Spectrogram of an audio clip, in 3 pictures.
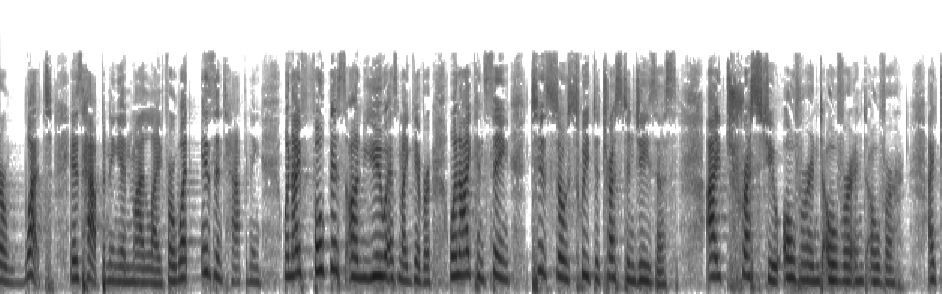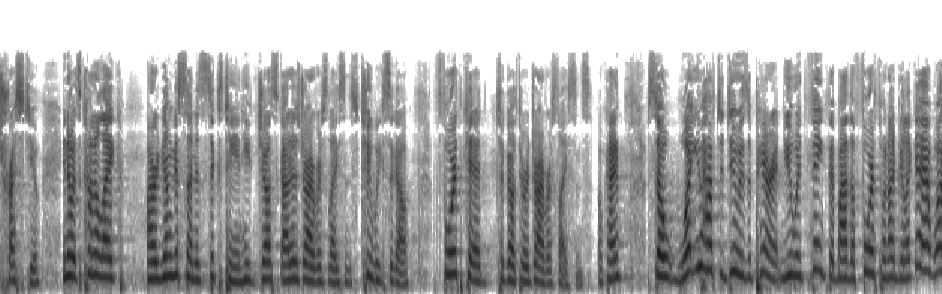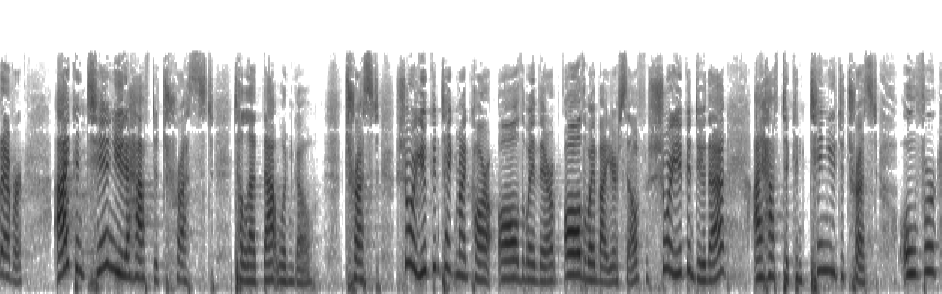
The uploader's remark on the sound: was recorded on Sunday, May 14, 2017 during Sunday morning service at Celebration Life Family Church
